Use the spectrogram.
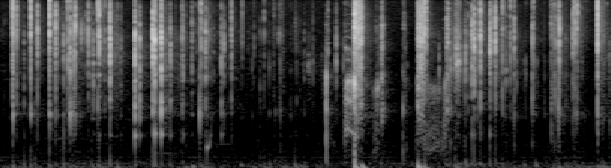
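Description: A small clear plastic spray bottle with a white pump, partly full of pink liquid, is tapped and scratched with long nails and shaken. Dense, bright, crackly clicks and scrapes come in quick irregular bursts with almost no ring, and a few louder sloshing swishes stand out near the middle and just after.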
